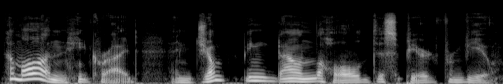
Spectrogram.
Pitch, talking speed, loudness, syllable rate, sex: 125 Hz, 145 wpm, -18 LUFS, 3.5 syllables/s, male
